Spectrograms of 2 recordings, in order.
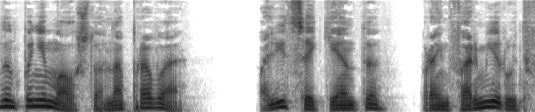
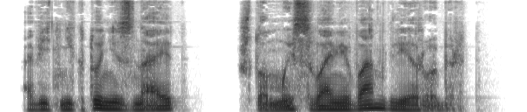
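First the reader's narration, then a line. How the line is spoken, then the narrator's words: Quiet remark. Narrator (Russian): тихо заметила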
